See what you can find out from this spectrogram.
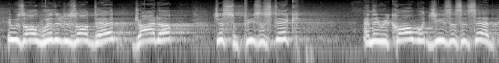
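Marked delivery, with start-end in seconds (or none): none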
